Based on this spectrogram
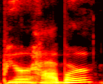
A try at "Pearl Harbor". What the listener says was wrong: sounded like you're trying to say Pure Bar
